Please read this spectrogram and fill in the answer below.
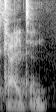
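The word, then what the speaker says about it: chitin: I think it's Kiten. I read it. It's Chittin. It's spelled C H I T I N. It's Jitten.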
